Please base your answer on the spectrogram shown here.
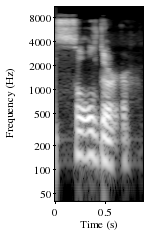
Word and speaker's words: solder: say solder, I mean solder. I know that people in Europe pronounce it. They pronounce the L. We don't do it in North America. We just pronounce it solder.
